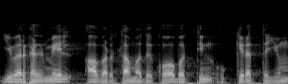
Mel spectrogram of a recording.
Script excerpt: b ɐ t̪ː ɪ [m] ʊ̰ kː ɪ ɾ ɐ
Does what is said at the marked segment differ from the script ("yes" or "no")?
yes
